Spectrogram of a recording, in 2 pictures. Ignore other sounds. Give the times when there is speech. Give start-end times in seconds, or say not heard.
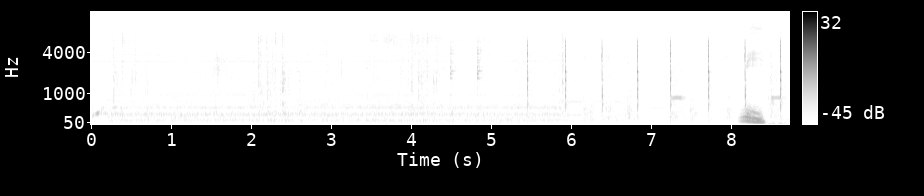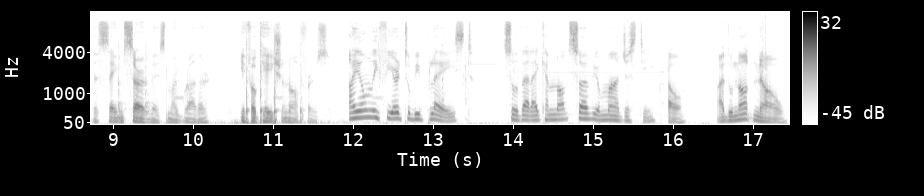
8.1-17.4.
